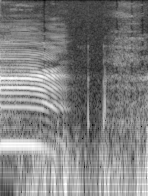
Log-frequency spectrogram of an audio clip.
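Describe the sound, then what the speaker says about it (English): A cow on a hilltop pasture in rural Bosnia lets out a single long, drawn-out moo that fades after about half a second, followed by quiet outdoor background. "There's a cow looking at me, so interested."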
